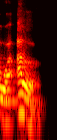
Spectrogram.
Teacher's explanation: Beda dengan ini, dengan wa alqaina, ya, itu kan walaqad fatanna Sulaimana wa al, tetap dibaca hamzanya itu karena hamzah koto al, nggak boleh baca wal qaina, nggak boleh.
